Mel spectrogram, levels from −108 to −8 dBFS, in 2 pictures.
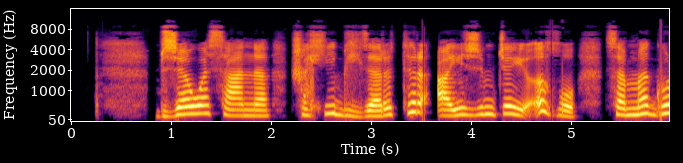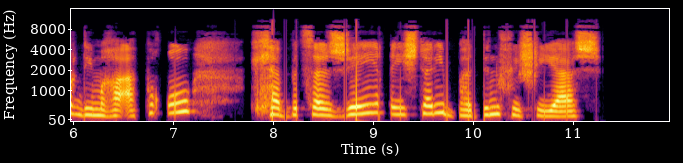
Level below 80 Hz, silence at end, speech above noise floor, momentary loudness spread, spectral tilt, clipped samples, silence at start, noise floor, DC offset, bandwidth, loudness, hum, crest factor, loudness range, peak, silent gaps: -54 dBFS; 0.7 s; 24 dB; 9 LU; -4 dB/octave; under 0.1%; 0.45 s; -39 dBFS; under 0.1%; 11 kHz; -15 LUFS; none; 16 dB; 1 LU; 0 dBFS; 0.78-0.84 s, 3.26-3.31 s, 6.67-6.72 s, 6.89-6.93 s, 7.72-7.78 s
